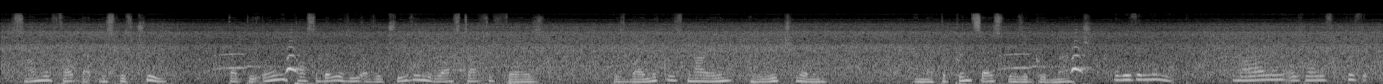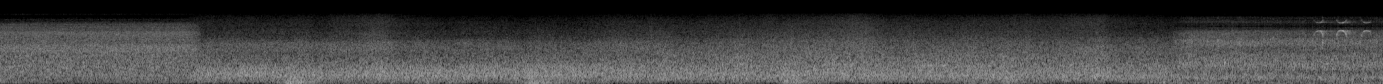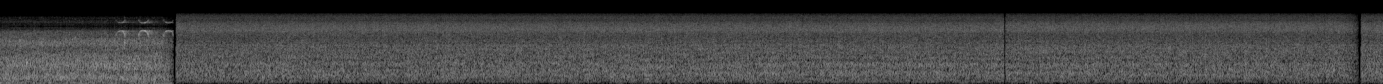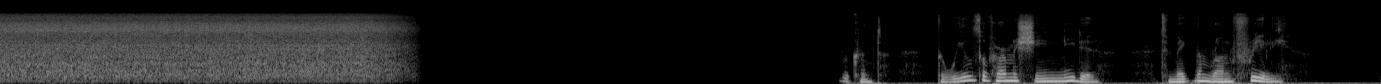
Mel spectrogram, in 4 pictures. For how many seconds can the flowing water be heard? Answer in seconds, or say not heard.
46 s.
